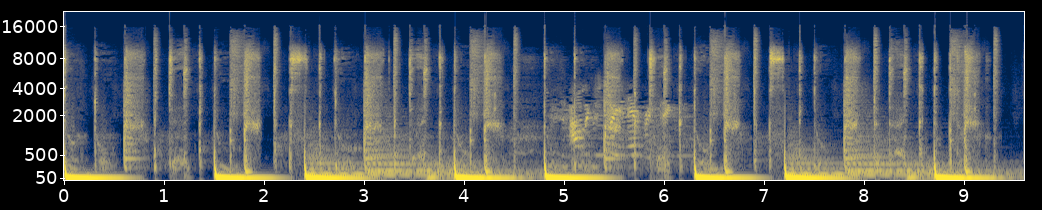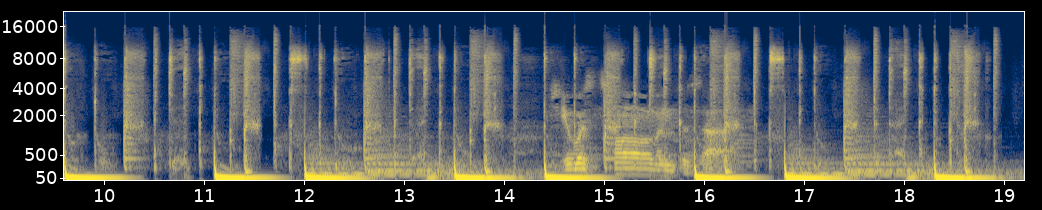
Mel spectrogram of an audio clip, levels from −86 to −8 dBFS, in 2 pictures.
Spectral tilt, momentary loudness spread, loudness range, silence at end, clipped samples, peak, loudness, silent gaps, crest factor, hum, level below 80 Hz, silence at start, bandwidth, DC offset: -3.5 dB/octave; 9 LU; 1 LU; 0.15 s; under 0.1%; 0 dBFS; -14 LUFS; none; 12 dB; none; -12 dBFS; 0 s; 14.5 kHz; under 0.1%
